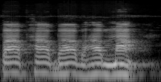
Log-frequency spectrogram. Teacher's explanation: तो प वर्ग के व्यंजनों का उच्चारण स्थान बोल के भी देख लिया करो। यदि बोलते हैं तो दोनों ओठ आपस में मिल जाते हैं। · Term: ओष्ट वर्ण, ओष्ठ वर्ण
